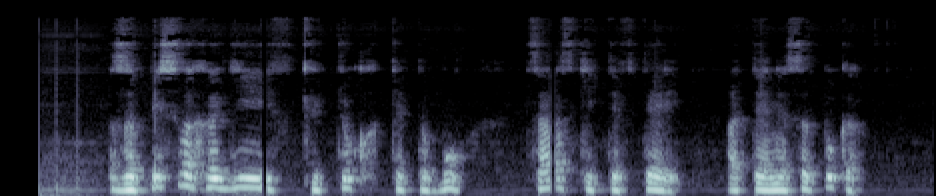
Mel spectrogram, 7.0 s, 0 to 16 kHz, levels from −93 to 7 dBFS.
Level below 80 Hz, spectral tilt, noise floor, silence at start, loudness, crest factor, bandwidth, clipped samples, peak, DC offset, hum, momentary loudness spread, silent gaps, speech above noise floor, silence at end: -48 dBFS; -8.5 dB/octave; -41 dBFS; 0.3 s; -18 LUFS; 18 dB; 7.4 kHz; under 0.1%; 0 dBFS; under 0.1%; none; 12 LU; none; 24 dB; 0.6 s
